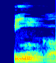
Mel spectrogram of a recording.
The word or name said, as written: pingo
